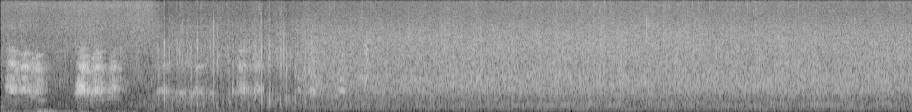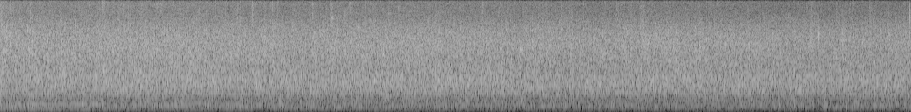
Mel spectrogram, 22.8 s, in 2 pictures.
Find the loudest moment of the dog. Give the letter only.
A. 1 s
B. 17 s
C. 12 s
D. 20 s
A.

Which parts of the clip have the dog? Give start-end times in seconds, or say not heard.
0.1-4.6.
